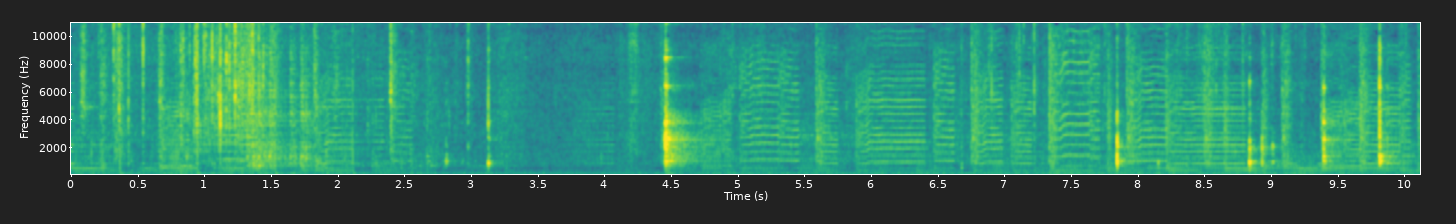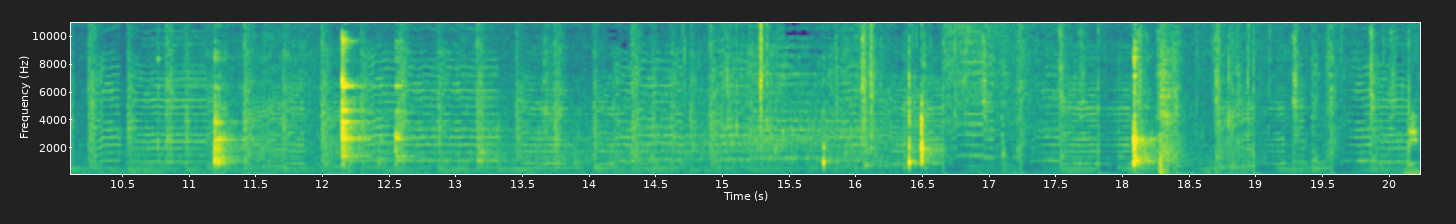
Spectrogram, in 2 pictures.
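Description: Background music with held notes, over a dozen or so sharp, scattered knocks of a wooden spoon against a stainless steel pot and a glass bowl while a thick coconut-milk mixture is stirred.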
